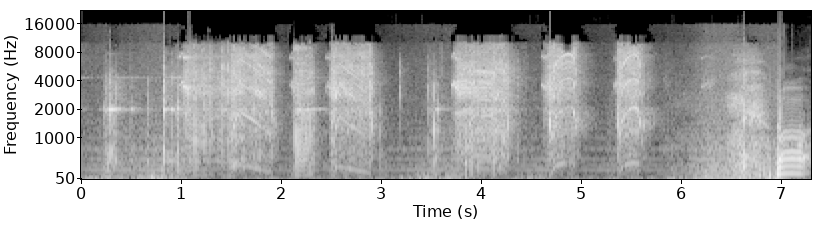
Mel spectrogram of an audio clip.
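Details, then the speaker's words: New Harbor Freight Bauer 20V hammer drill run unloaded straight out of the box: short bursts of harsh, rough whine rising and falling with the trigger. It shows bad motor sparking and a bad smell, and sounds broken; poor build quality is suspected. "I never had a drill it sounds like it's broken. It's like, sounds broken right out of the box."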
